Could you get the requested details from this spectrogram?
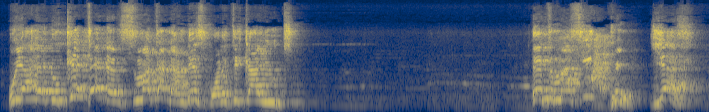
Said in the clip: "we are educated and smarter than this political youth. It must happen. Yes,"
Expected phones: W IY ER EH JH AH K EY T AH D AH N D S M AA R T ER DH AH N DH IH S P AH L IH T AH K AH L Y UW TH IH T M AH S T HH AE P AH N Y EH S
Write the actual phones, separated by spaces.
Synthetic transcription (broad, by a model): W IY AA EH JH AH K EY T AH D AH N S M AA T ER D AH N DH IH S P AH L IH T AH K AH L Y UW T IH T M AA S T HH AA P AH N Y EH S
